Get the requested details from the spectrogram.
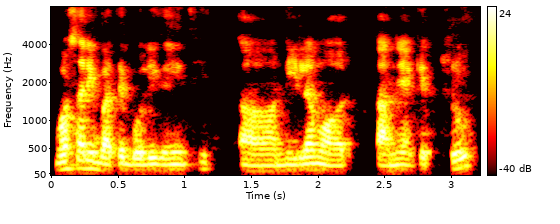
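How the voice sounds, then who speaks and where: A man reviewing a television show in casual commentary, retelling events in an animated way and acting out what people said. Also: lowish voice, normal speed, breathy edge. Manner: animated retelling, acts out quoted lines.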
